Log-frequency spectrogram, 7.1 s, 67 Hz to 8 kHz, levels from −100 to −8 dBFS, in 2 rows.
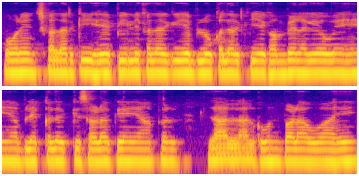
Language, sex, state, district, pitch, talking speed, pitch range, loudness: Hindi, male, Chhattisgarh, Bilaspur, 140 Hz, 245 wpm, 135-140 Hz, -16 LUFS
